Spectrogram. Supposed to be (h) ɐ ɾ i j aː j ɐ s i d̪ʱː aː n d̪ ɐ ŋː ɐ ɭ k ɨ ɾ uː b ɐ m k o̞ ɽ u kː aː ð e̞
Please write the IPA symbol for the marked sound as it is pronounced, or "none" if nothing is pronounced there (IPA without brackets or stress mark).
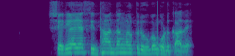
ɕ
